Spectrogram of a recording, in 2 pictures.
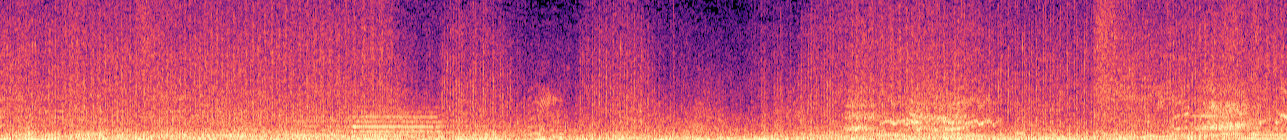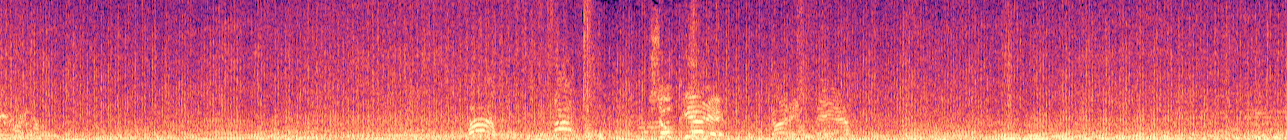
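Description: A motorcycle engine hums steadily, rising and falling in pitch as it rides.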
